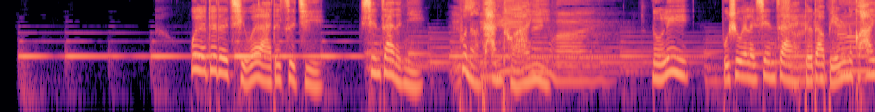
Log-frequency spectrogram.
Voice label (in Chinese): 女 年轻清新走心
